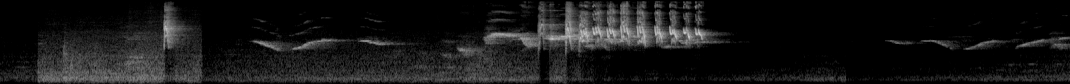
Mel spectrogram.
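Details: Oriental magpie-robin in full song, used as a lure to rouse young wild birds into answering. Noise-like bursts open the clip, then whistled upslurred notes, then a rapid buzzy rattle of repeated notes, then softer rising whistles.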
